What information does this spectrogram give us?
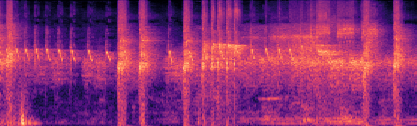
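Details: Loud, prolific cucak jenggot, the grey-cheeked bulbul, with competition shots and speedy besetan: a run of quick high chirped notes, then sharp harsh bursts over a shimmering buzzy band and low hum.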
